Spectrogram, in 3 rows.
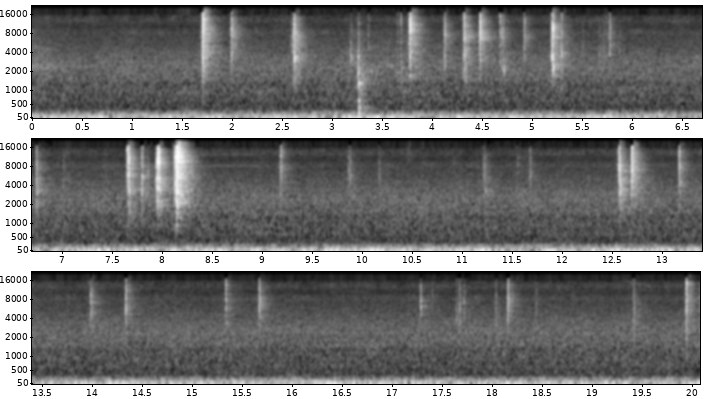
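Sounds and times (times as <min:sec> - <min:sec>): plastic puzzle cube layers clicking: 0:07.6 - 0:08.3, 0:12.5 - 0:13.3.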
